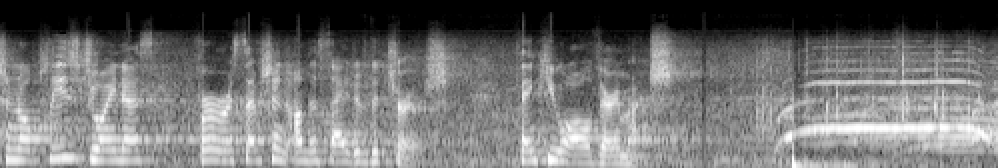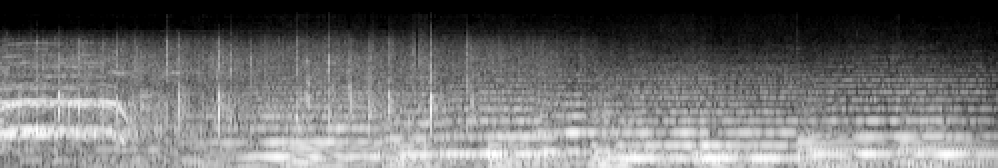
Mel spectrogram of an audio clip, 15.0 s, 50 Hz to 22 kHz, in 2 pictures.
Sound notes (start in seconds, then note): 5.6 audience cheers and applauds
